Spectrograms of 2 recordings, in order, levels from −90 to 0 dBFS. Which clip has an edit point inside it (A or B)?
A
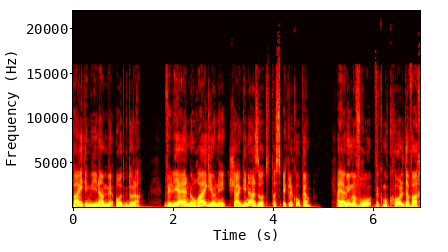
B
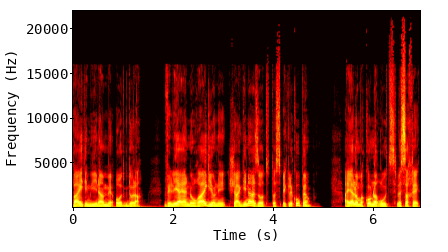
A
